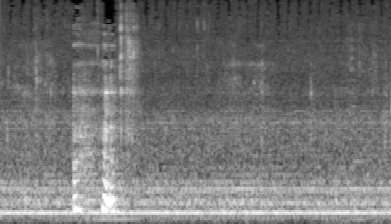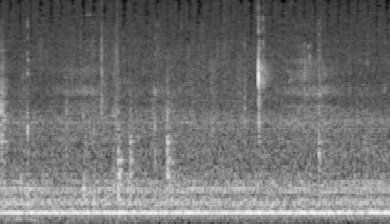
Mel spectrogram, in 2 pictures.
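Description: Close-miked chewing and wet mouth sounds from eating French fries, with a short smack about a second in, over a steady low electrical hum.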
